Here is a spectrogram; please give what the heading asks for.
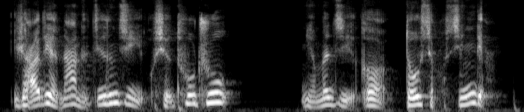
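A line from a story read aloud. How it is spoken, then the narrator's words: Deep grave voice. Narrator (Chinese): 沉声说道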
